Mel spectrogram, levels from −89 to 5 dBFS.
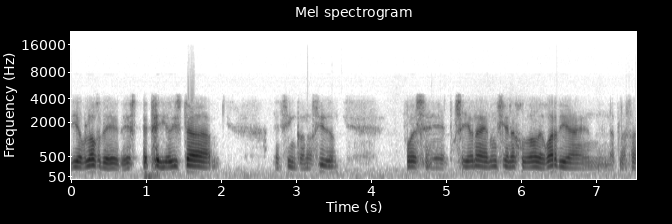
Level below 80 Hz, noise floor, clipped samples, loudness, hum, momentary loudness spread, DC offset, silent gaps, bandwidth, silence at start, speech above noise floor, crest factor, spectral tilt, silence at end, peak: -52 dBFS; -49 dBFS; under 0.1%; -18 LUFS; none; 19 LU; under 0.1%; none; 4.7 kHz; 0 s; 30 dB; 18 dB; -6.5 dB/octave; 0 s; 0 dBFS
